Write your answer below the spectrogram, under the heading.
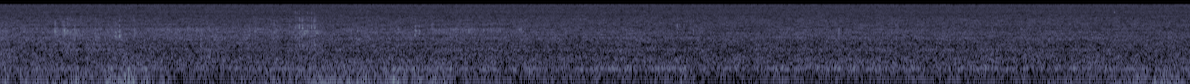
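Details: Steady wind and rushing, water-like noise with a low rumble throughout; no clear bird calls stand out.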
